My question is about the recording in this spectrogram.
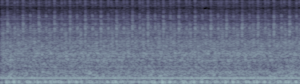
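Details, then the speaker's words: Rough, uneven idle with irregular stumbles in the exhaust beat and a steady hum behind it. Engine misfire with no misfire code set; owner suspects a big vacuum leak or the MAP sensor, cause unconfirmed. "I wonder if the map couldn't. Or I wonder if that big of a vacuum leak could make it misfire. Because it doesn't. It's not like it has a misfire code."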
